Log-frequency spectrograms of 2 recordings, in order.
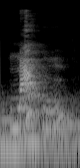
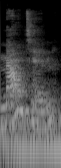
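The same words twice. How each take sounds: First: The middle T sound is dropped. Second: The middle T sound is clearly pronounced.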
